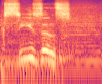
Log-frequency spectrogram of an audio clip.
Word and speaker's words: SZNZ: Це десятий міні-альбом в кар'єрі Wizard і четвертий з чотирьох міні-альбомів у їхньому проєкті SZNZ, вимовляється як Seasons – перекладається як пори року.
